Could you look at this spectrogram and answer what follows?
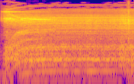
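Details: ArduFlyer/ArduPilot-controlled quadcopter, motors armed and spinning under throttle while switching toward auto mode: steady, high, even whirring whine with no roughness or rattle; normal motor run.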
